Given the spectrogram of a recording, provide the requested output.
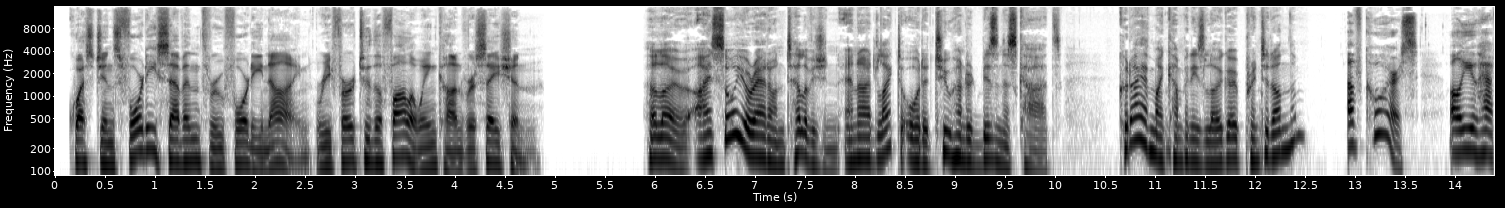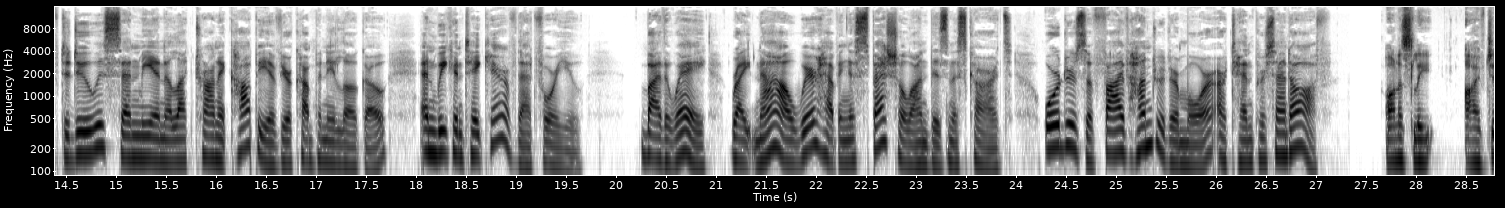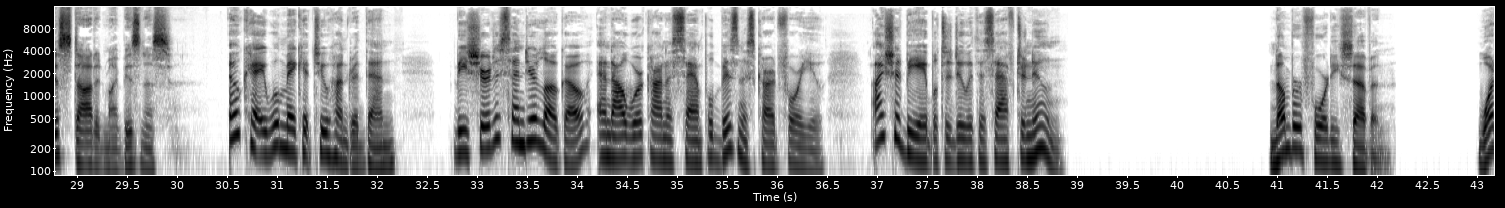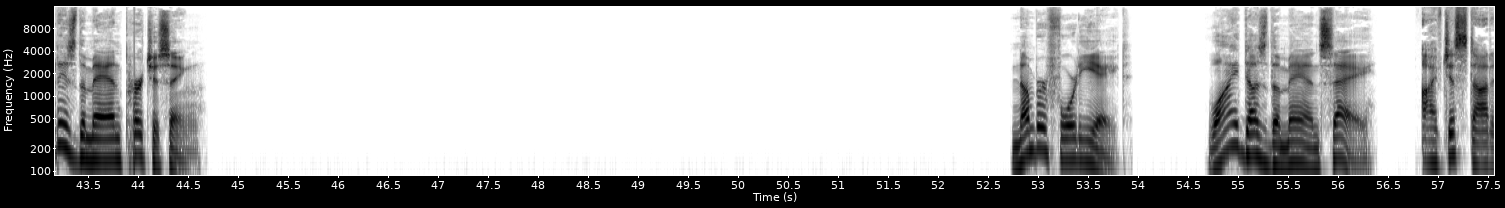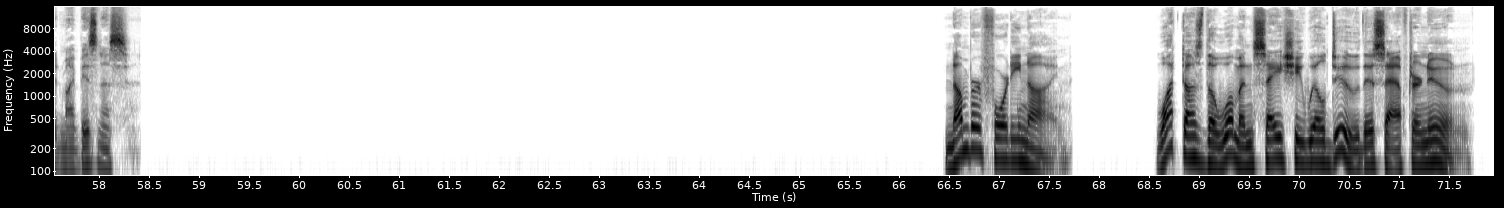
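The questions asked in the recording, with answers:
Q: What is the man purchasing?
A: Business cards (200)

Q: Why does the man say, "I've just started my business"?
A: To decline the larger discounted order, because he doesn't need 500 cards

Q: What does the woman say she will do this afternoon?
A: Make a sample business card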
